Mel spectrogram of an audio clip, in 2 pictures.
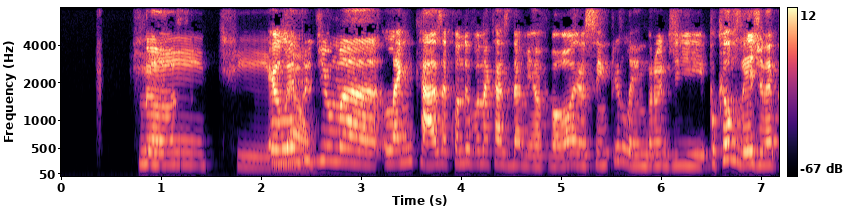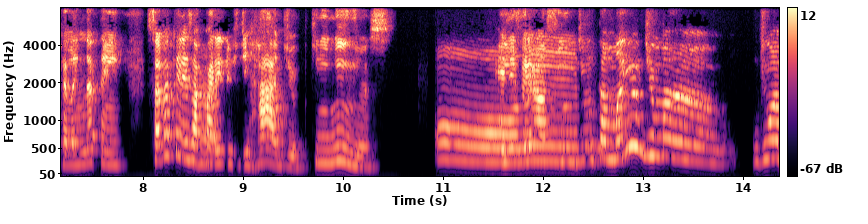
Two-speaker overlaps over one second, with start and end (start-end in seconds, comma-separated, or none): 11.5-12.8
